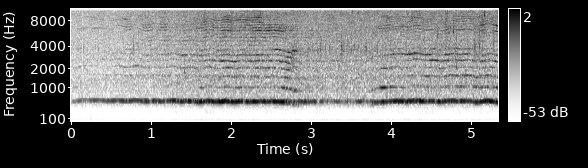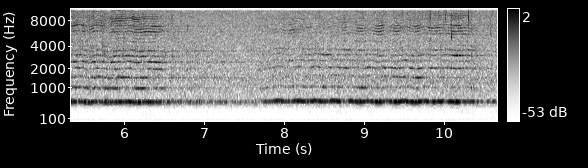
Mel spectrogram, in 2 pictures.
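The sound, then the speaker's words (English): A whale call of the kind used to scare fish: three long, steady, buzzy tonal calls rich in harmonics, each held for a few seconds and separated by short pauses, loud and alone. “What is this whale communicating? That's the fish scaring sound. That's scary. Yeah, that's the one that scares the fish.”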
